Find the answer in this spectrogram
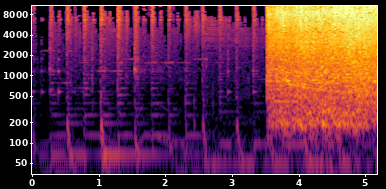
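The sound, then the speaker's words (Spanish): After a few seconds of rhythmic music, a loud, dense roar of torrential rain cuts in abruptly and pours on steadily and heavily until the end: a downpour in the town of Zafra, Extremadura, Spain. “Así sonaba la tromba de agua que ha caído en la localidad extremeña de Zafra,”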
